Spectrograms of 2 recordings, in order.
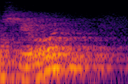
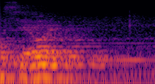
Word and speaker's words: Sheol: Se puede pues se pronuncia como sheol, pero se puede también, ¿verdad?, leer como seol.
